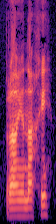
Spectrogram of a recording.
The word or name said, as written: Braigh an Achaidh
